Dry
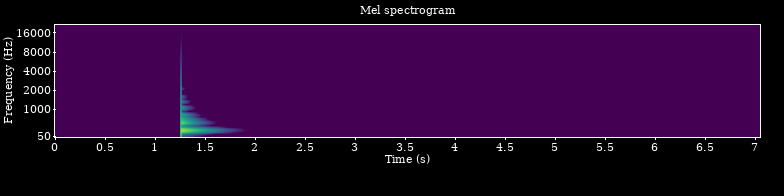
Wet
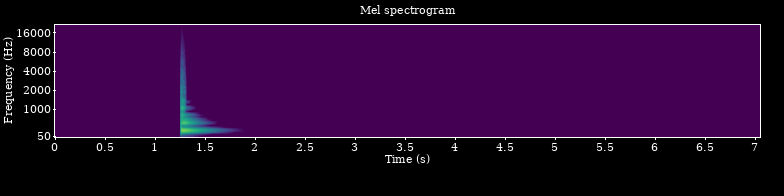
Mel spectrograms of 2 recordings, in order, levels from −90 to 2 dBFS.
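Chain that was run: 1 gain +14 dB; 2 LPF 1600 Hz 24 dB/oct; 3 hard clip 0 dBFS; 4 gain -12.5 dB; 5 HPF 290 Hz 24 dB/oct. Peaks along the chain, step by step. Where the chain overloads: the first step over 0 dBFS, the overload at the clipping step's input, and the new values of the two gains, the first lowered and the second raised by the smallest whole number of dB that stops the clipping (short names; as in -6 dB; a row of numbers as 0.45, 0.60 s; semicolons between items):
+7.0, +7.0, 0.0, -12.5, -13.0 dBFS; step 1, 7.0 dB; step 1 +7 dB, step 4 -5.5 dB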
